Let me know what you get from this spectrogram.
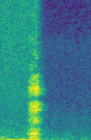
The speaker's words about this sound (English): I'm going to sneeze.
